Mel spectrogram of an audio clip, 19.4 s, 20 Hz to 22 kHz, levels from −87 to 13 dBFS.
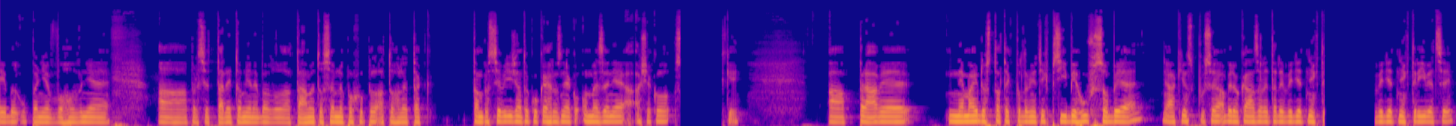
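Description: At 9.07 s the speech drops out for about 0.56 s, a stream reconnect. The connection broke, the player went quiet, then reconnected and started a fresh decoder mid-stream, so when sound comes back around 9.65 s it's skipped ahead by roughly four tenths of a second. The same thing happens again at 17.66 s with a 0.68 s gap, but this time the server resent a burst, so playback resumes about 0.53 s earlier and you hear that bit repeated before it carries on to 18.87 s.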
